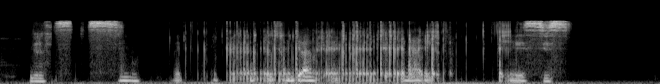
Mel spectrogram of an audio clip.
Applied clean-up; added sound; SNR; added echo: neural diffusion model UNIVERSE++.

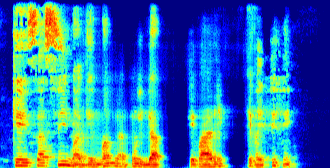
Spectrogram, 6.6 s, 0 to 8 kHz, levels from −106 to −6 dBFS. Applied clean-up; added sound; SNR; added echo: neural mask model Resemble Enhance denoiser.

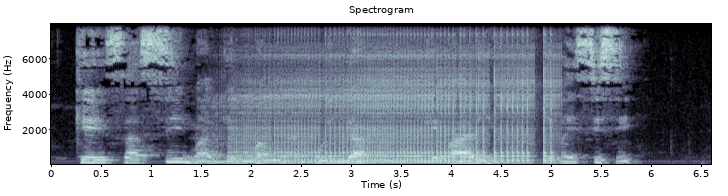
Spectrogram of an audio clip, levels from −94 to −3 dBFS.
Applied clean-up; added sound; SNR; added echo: none; Cupboard open or close; 0 dB; none.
